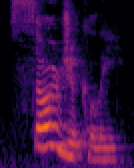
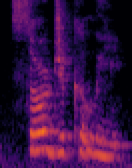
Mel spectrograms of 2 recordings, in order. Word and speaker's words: surgically: the letter A, but if a word ends in ICA, double L, Y, most people don't pronounce it. Here are some examples. Try to copy them after me. Automatically, basically, logically, practically, surgically, romantically.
